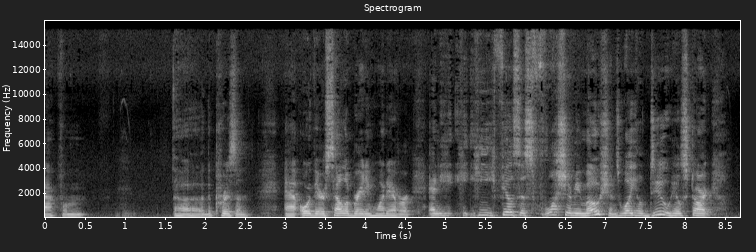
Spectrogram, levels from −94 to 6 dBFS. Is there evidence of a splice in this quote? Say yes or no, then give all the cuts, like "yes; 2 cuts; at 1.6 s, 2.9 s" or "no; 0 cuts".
yes; 2 cuts; at 4.8 s, 7.4 s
